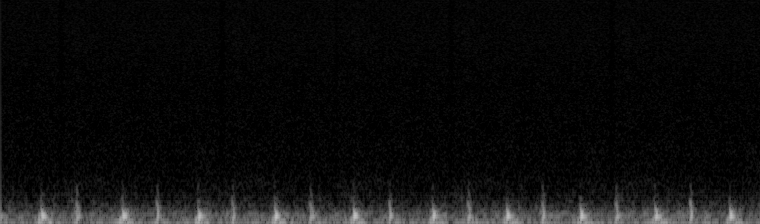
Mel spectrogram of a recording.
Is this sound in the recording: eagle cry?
no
